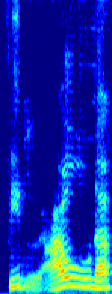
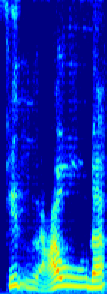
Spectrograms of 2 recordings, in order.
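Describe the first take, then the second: Both takes have the same delivery.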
